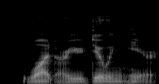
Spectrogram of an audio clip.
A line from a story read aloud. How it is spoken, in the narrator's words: growled in a deep, hollow voice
